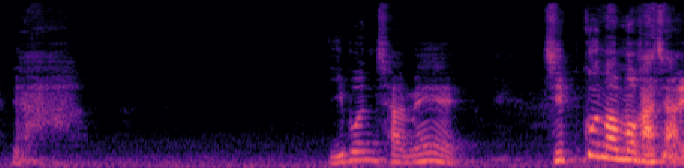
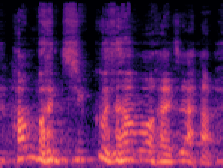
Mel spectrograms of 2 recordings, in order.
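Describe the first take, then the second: First: Loud, firm "짚고 넘어가자" as if picking a fight; confrontational demand. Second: "한번 짚고 넘어가자" repeated with a laugh, louder; laughing mock demand. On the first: Retold or imitated. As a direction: imitate a partner insisting on having it out, louder. Acted quarrel between friends, spouses. (싸움 거는 듯 큰 소리로 "짚고 넘어가자") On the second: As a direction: playfully re-enact the challenge while laughing. Acted quarrel, repeated laughing. (웃으면서 장난스럽게 "한번 짚고 넘어가자")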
